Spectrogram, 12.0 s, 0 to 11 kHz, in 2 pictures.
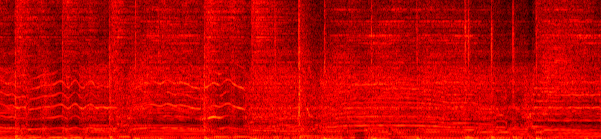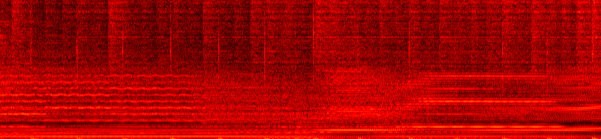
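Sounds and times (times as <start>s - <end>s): electric guitar holding long notes: 0.0s - 12.0s.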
